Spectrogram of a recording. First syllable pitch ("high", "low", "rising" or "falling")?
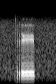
falling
